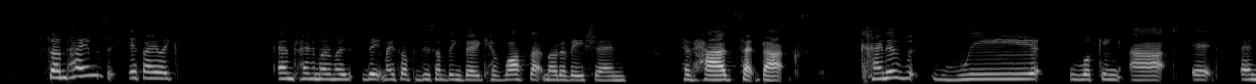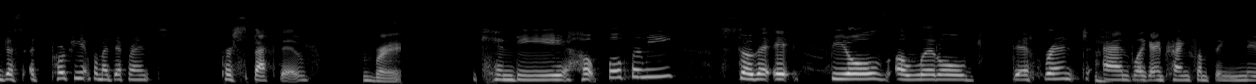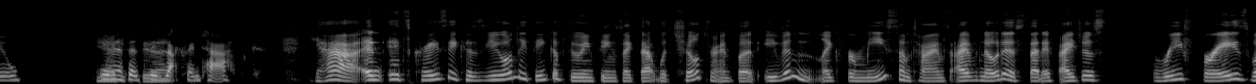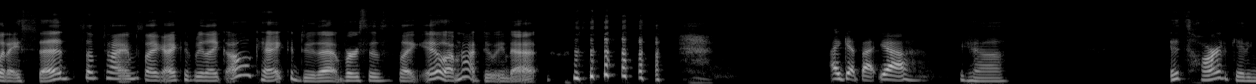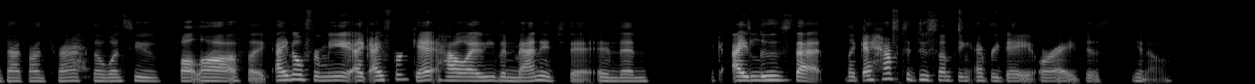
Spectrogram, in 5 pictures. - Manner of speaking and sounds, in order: grunt; laugh; other background noise; laughing while speaking: "yeah"; "like" said as "ike"
- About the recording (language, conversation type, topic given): English, unstructured, How do you stay motivated when working toward a big goal?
